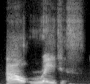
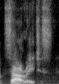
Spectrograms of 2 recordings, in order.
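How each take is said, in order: First: Outrageous said slowly and punched loud; drawn-out emphasis. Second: Said in the usual way. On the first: Real, not acted. Fuming to viewers, Outrageous dragged out slow and loud. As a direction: stretch Outrageous out slow and hard.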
